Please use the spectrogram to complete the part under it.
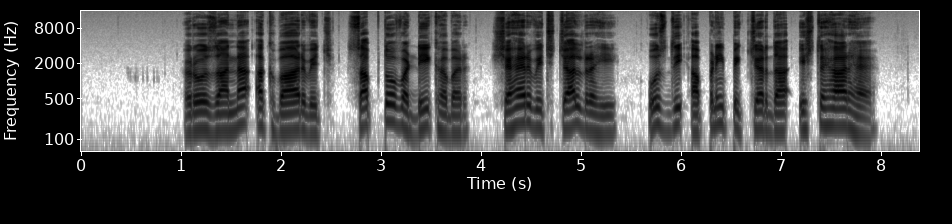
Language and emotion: Punjabi, neutral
